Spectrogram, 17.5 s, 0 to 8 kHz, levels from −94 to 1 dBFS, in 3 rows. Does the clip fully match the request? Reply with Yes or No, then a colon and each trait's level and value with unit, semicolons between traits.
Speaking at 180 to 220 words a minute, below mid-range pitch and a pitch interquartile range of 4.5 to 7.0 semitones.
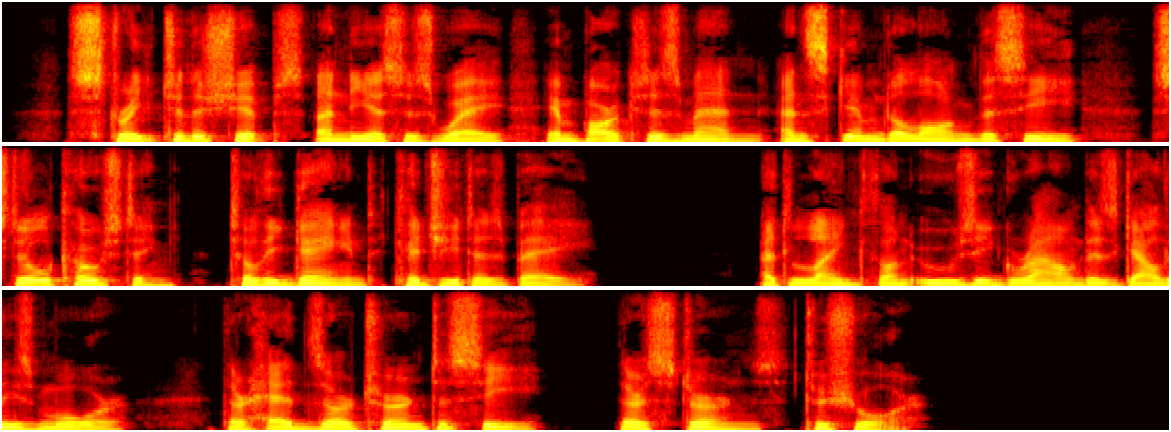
No: average, 140 wpm; low, 125 Hz; average, 5.1 semitones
